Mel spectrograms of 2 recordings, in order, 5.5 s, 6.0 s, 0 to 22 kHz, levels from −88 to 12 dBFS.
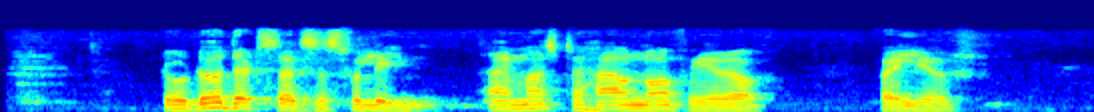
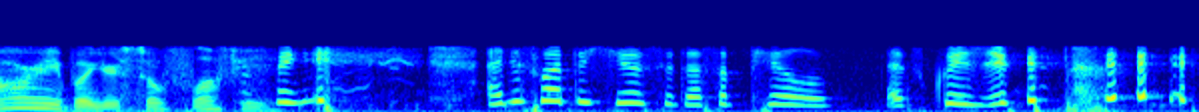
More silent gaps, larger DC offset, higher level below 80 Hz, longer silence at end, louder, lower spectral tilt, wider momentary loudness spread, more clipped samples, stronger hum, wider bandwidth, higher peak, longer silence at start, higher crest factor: neither; neither; about the same, -58 dBFS vs -58 dBFS; first, 0.6 s vs 0 s; first, -18 LUFS vs -38 LUFS; first, -5.5 dB/octave vs -3 dB/octave; second, 10 LU vs 13 LU; neither; neither; first, 7.8 kHz vs 4 kHz; first, -2 dBFS vs -16 dBFS; about the same, 0.1 s vs 0 s; second, 16 dB vs 22 dB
